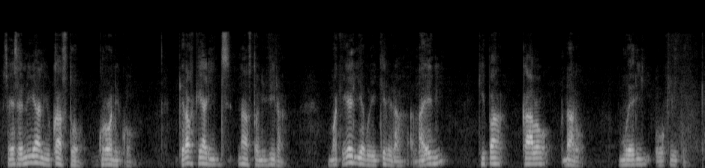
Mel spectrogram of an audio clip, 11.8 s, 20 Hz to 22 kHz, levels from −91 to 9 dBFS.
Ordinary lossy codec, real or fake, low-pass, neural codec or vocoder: AAC, 48 kbps; fake; 9.9 kHz; codec, 24 kHz, 3 kbps, HILCodec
